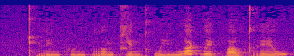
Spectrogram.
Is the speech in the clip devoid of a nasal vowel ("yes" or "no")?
yes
